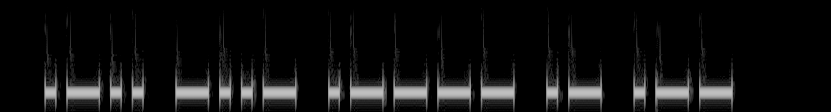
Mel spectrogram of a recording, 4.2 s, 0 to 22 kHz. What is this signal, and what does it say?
Morse code, heard as a keyed tone, about 22 wpm, 700 Hz. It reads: LX1AW
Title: DXCC-100 Call Signs - 5 Characters - Repeated 3x - 22wpm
